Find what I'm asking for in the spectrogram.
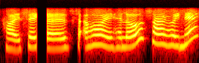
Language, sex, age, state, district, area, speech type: Assamese, female, 30-45, Assam, Udalguri, urban, conversation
